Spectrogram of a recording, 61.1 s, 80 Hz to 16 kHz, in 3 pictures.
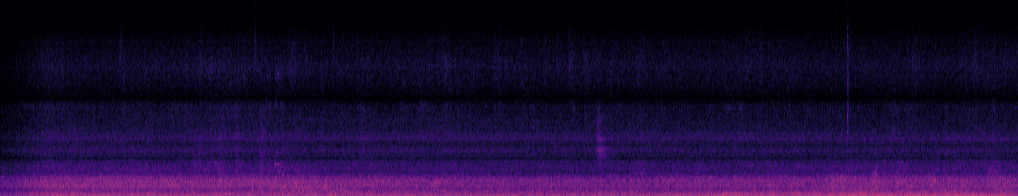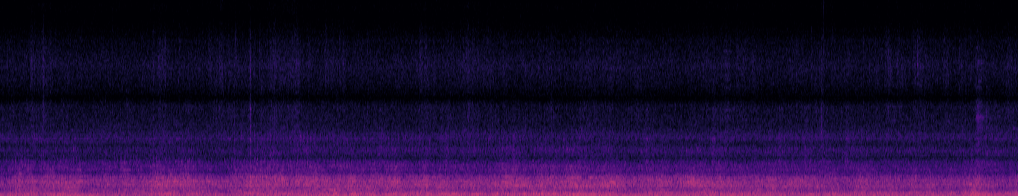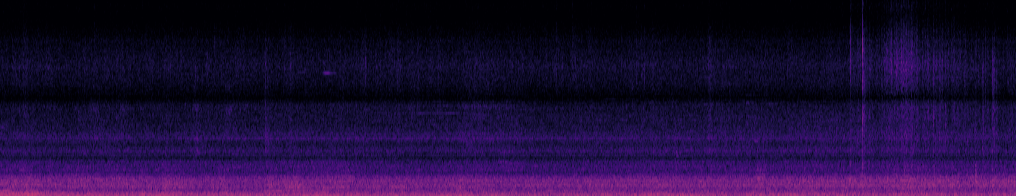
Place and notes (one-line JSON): {"title": "Rue Saint-Urbain, Montréal, QC, Canada - Quieter street, Heli and pigeons", "date": "2021-08-18 17:09:00", "description": "st Urbain St, Zoom MH-6 and Nw-410 Stereo XY", "latitude": "45.52", "longitude": "-73.59", "altitude": "67", "timezone": "America/Toronto"}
